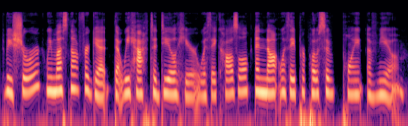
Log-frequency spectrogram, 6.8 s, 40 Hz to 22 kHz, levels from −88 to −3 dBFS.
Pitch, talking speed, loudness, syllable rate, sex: 210 Hz, 210 wpm, -18 LUFS, 4.7 syllables/s, female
